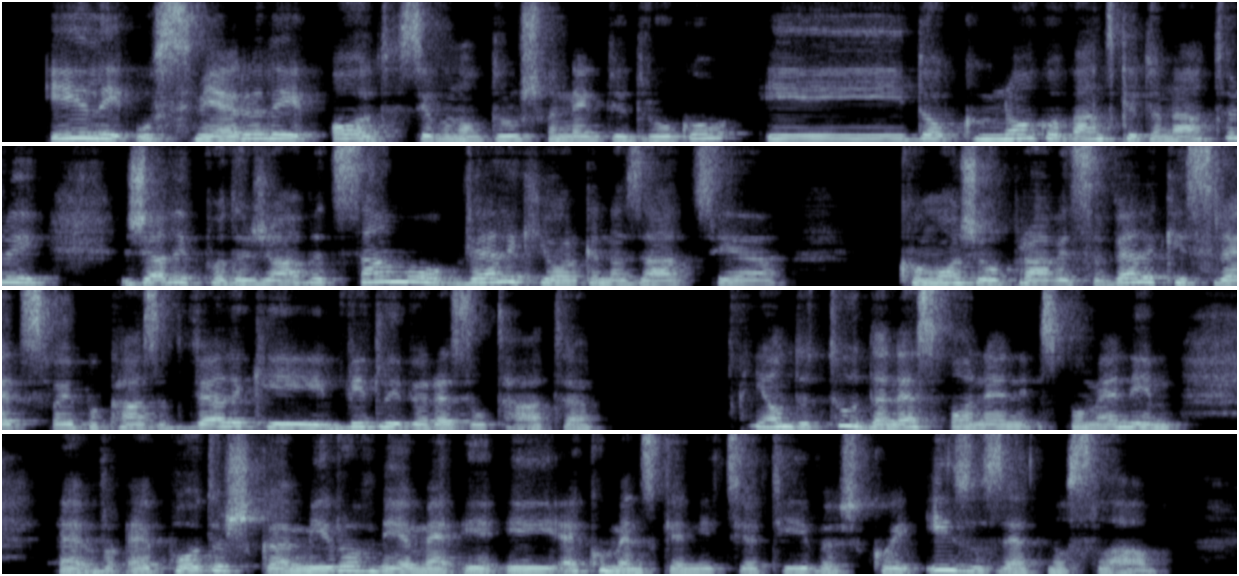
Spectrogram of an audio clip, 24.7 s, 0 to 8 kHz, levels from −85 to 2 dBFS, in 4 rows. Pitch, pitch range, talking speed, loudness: 205 Hz, 195-230 Hz, 110 wpm, -25 LUFS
